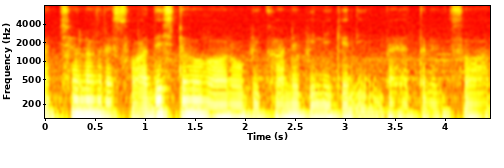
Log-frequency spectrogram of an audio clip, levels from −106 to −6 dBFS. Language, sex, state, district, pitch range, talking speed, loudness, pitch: Hindi, male, Chhattisgarh, Jashpur, 100-115 Hz, 215 wpm, -14 LUFS, 105 Hz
